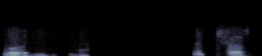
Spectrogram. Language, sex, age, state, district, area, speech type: Urdu, male, 18-30, Uttar Pradesh, Saharanpur, urban, conversation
